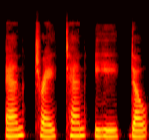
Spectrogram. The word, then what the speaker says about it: entretenido: Pronunciation, en, tre, ten, ee, do, or en, tre, ten, ee, da.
